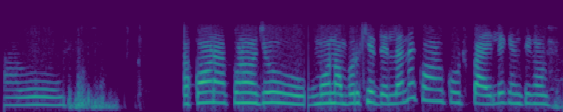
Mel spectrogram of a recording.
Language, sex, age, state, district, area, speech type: Odia, female, 45-60, Odisha, Angul, rural, conversation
